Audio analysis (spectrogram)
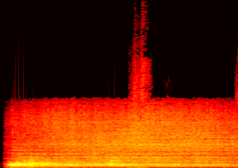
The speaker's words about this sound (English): That's a fucking toilet flushing.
